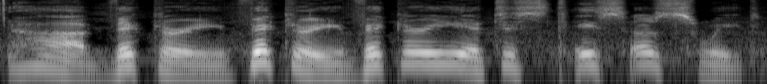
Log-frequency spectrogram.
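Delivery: rising high and loud on victory, savouring it; gloating victory. Real, not acted. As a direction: crow over the win, then relish it. Savouring a win at stream end.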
